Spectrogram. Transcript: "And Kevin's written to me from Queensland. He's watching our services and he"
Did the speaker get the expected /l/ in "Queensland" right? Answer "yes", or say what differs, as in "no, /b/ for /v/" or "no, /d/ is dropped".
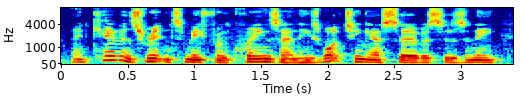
no, /l/ is dropped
